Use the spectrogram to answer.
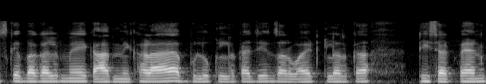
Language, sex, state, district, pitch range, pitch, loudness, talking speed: Hindi, male, Jharkhand, Deoghar, 130-135 Hz, 135 Hz, -17 LUFS, 220 wpm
